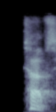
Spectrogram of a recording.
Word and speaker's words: Tufts: And you went to this Tufts. Is that how you pronounce it? – Tufts, yes.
